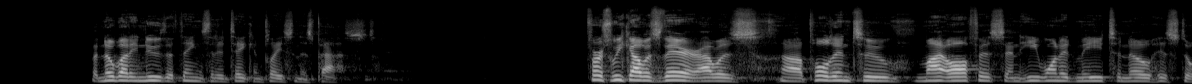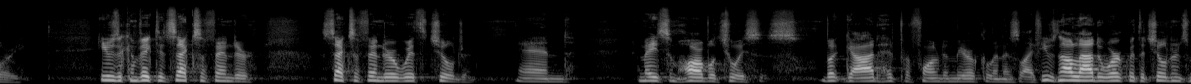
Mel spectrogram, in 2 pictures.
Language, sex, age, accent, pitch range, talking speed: English, male, 40-59, American, 165-205 Hz, 165 wpm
